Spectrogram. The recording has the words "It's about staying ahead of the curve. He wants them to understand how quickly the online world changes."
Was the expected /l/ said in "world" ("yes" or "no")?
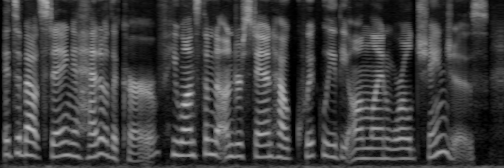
yes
